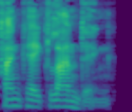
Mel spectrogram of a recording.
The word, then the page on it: pancake landing: British English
